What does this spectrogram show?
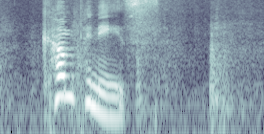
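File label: "companies", US English; pronunciations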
